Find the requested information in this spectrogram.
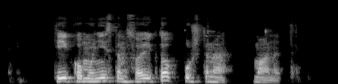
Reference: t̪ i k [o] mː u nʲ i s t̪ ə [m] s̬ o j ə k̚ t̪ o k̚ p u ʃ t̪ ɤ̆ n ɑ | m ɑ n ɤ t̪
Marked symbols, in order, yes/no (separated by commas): yes, yes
